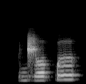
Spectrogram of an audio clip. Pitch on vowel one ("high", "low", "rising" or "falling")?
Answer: low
